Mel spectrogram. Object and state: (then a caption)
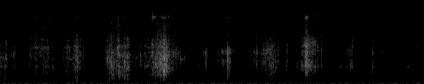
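Cardboard box of screws rattled. A small kraft cardboard box holding screws is held in the fingers and shaken or tilted, so the screws rattle and slide inside it. The result is a quiet series of short, dry, crunchy bursts, bright and mid-heavy with almost no low end, that come in uneven waves and stop quickly.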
